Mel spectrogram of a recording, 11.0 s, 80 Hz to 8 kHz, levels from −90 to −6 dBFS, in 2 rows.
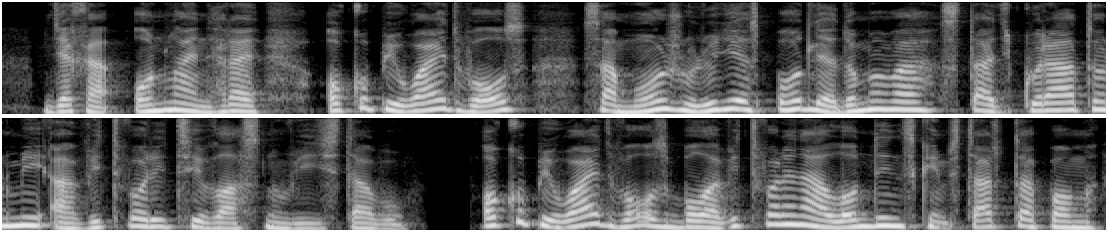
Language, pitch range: Slovak, 150-200 Hz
